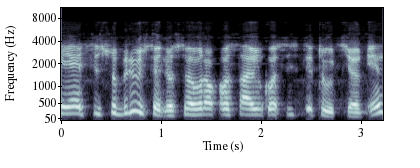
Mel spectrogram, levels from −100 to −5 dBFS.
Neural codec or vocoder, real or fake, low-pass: codec, 16 kHz, 2 kbps, FunCodec, trained on LibriTTS, 25 frames a second; fake; 7.2 kHz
